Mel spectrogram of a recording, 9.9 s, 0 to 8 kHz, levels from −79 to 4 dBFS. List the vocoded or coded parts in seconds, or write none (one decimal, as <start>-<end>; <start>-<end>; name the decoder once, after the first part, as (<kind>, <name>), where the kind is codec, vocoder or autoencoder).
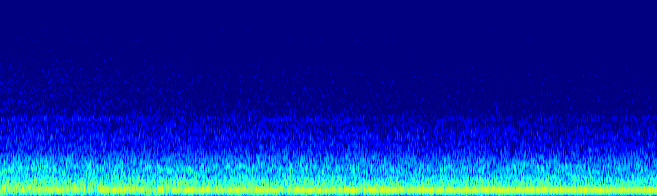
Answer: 1.7-3.1 (codec, DAC); 5.3-9.5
